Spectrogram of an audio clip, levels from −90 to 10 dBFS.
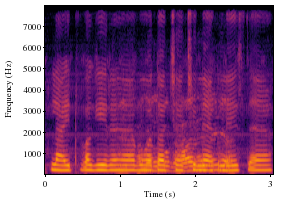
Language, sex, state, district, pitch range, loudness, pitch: Hindi, female, Chhattisgarh, Raipur, 230-235 Hz, -14 LUFS, 235 Hz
